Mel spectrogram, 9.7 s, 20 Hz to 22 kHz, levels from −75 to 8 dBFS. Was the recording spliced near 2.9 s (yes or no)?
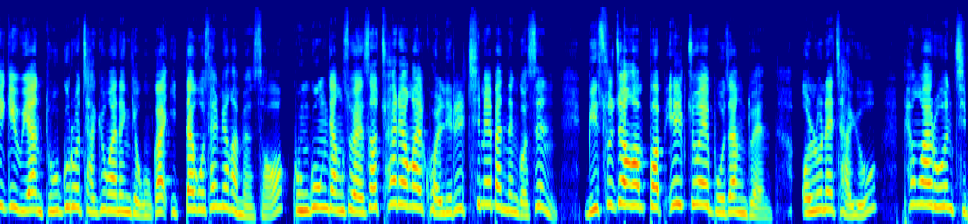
yes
